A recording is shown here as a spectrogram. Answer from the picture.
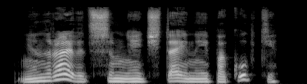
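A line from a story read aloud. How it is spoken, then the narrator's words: Grumbling mutter. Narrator (Russian): буркнул он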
